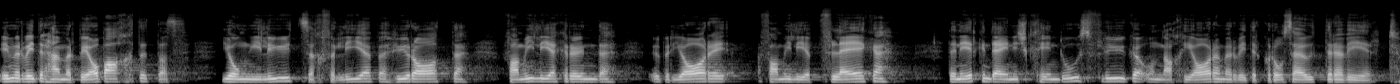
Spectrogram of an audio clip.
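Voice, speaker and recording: A man talks fairly slowly at a medium pitch with monotone, flat intonation. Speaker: church team member. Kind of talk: testimony.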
